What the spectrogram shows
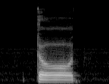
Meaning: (particle) 1. Used as a part to form the negative frame doo...da, "not", "do not" 2. With a nominalizer, forms a negative noun phrase 3. With a verb + -góó, forms a negative conditional
- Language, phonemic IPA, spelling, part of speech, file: Navajo, /tòː/, doo, particle / verb, Nv-doo.ogg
